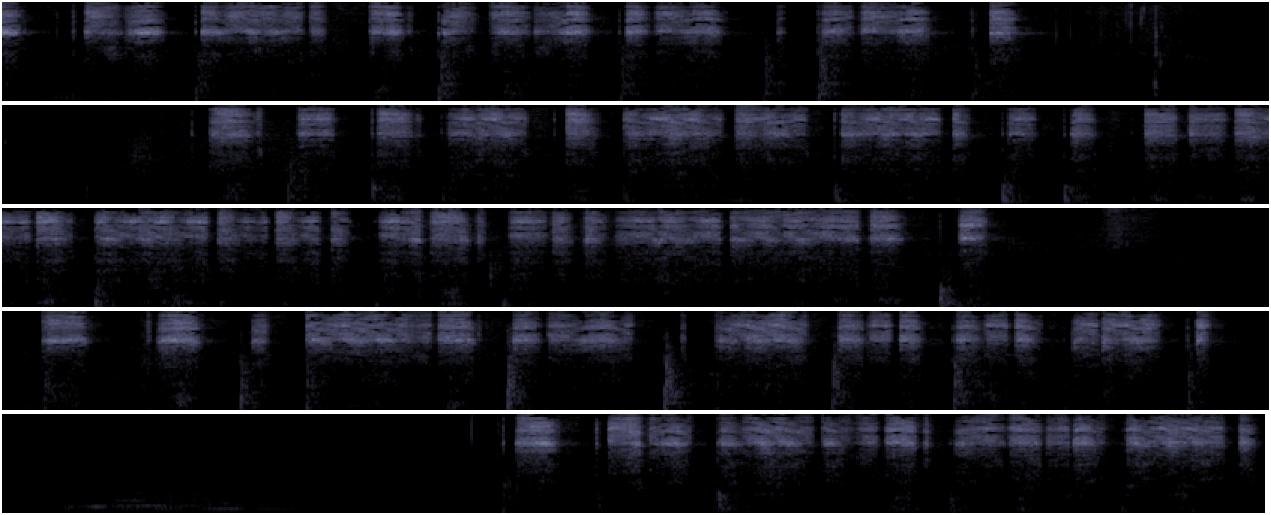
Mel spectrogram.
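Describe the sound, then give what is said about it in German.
Names written down by hand: many quiet, scratchy pen strokes come in quick clusters, broken by several short pauses across a long stretch. “aber ich schreibe es euch mal her.”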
